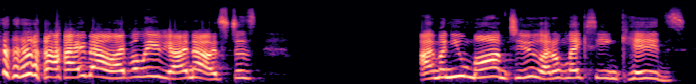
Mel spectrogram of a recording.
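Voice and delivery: high, loud, tearful protest opening on a laugh; really fighting tears, voice pushed up high; emotionally overwhelmed. Real, not acted. Choked-up new mom overcome by emotion.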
